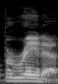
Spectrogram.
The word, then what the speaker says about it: Beretta: Brand new Beretta.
